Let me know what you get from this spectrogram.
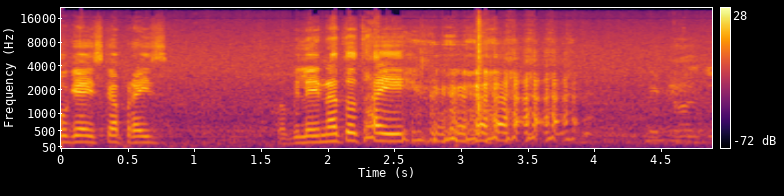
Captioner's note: laughs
